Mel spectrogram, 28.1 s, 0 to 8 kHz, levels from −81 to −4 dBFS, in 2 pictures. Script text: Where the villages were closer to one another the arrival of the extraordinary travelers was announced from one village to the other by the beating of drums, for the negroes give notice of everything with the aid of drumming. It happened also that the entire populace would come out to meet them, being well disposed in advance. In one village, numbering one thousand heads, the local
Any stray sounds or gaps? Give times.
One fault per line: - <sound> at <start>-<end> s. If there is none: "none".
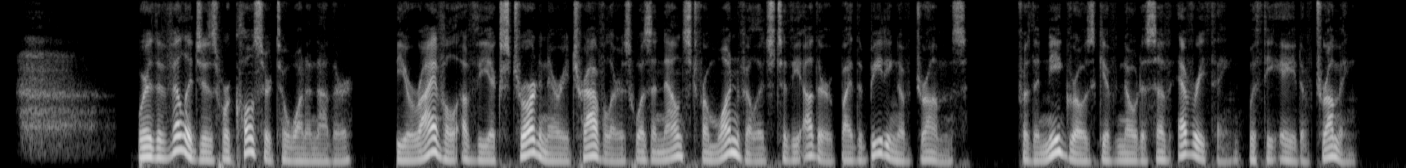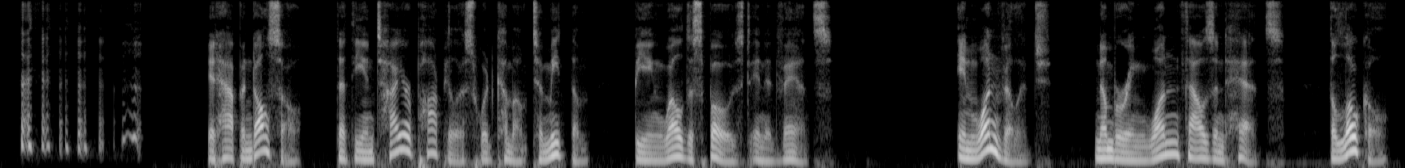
- sigh at 0.1-1.2 s
- laugh at 14.3-15.5 s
